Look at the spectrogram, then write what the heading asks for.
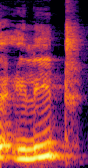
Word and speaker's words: elite: آج ہم ان کا صحیح تلفظ پڑھیں گے اور ان کے جملے بنائیں گے. پہلا لفظ ہے ایلیٹ.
